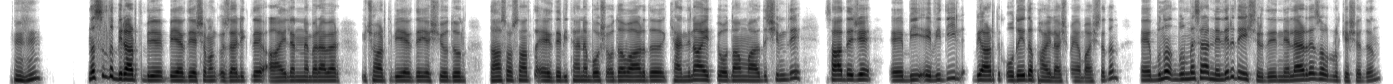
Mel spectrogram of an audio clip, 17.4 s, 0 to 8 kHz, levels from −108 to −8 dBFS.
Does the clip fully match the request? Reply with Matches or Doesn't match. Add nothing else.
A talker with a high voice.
Doesn't match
